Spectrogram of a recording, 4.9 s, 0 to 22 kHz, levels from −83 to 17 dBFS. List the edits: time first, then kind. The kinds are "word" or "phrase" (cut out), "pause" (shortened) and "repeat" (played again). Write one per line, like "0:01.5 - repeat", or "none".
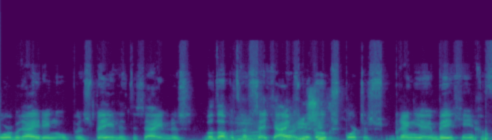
0:02.0 - pause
